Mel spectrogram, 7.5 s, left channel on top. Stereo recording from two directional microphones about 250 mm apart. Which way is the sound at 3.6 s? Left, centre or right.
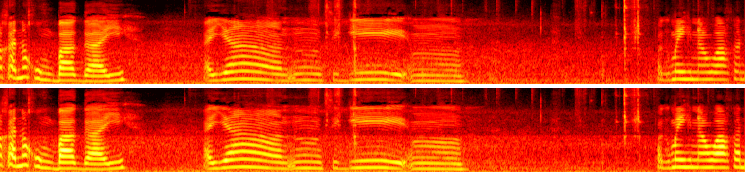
Left.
